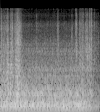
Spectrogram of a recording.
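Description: Engine of a pothole-patching truck running steadily, with the scraping of a broom and shovel over loose asphalt patch material. It fades out near the end.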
